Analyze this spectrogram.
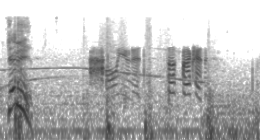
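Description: A car door slams shut.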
